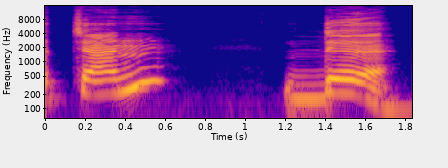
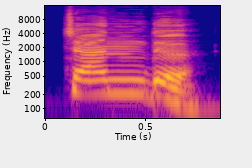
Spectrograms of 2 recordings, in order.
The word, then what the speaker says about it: चंद: कैसे पढ़ेंगे? चंद। ऐसे नहीं पढ़ना आपको चनद। अगर आप चनद पढ़ दोगे तो यहाँ पे ना का पूरा उच्चारण हो जाएगा, जबकि अपन को करने के आधा उच्चारण निकालना है। बिंदी दिख जाए आपको तो आधा उच्चारण निकाल देना ना का।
